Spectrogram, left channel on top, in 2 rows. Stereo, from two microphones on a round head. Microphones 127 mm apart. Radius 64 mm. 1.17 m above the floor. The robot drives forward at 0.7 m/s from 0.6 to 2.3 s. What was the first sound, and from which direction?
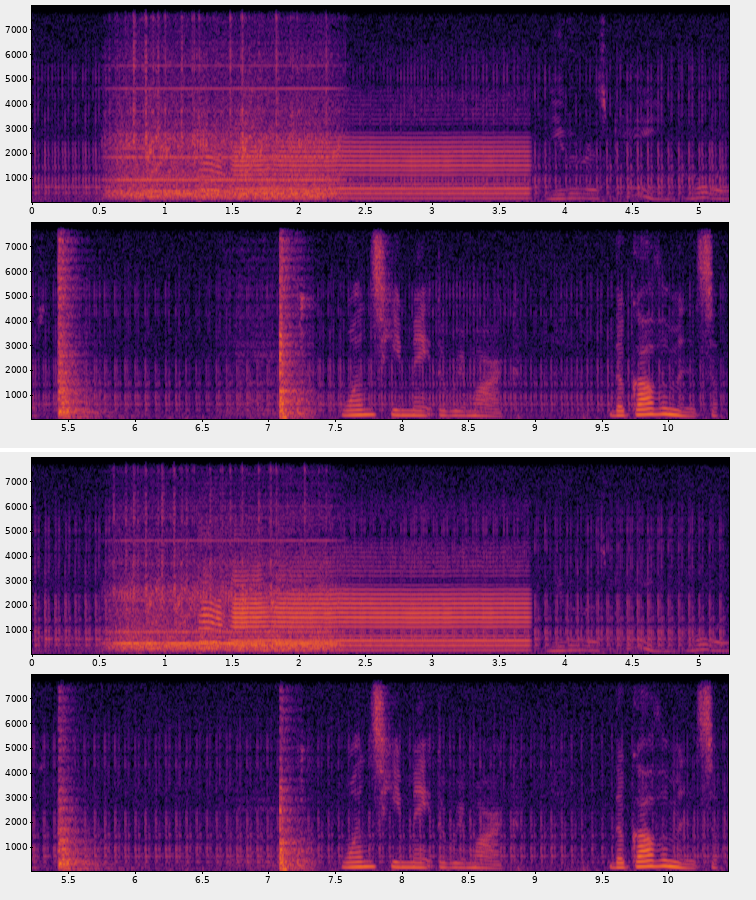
A trumpet, 35° right (ahead or behind).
